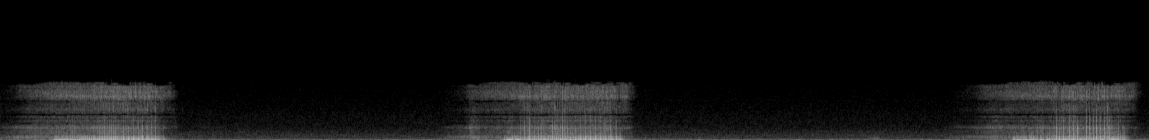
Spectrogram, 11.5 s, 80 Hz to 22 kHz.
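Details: Snoring recorded with SnoreLab app: loud, rough snores about every five seconds, roughly 12 per minute, with quiet gaps; ordinary sleep snoring.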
